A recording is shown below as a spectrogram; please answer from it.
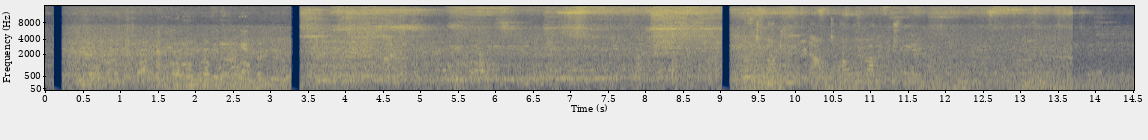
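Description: A Mumbai local train runs between Borivali and Malad, loud and close from inside, with rumbling wheels, squeals and rattling carriages; two brief dropouts break the steady roar.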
